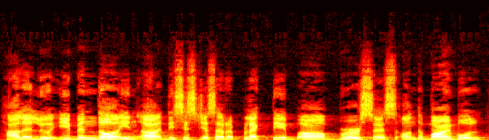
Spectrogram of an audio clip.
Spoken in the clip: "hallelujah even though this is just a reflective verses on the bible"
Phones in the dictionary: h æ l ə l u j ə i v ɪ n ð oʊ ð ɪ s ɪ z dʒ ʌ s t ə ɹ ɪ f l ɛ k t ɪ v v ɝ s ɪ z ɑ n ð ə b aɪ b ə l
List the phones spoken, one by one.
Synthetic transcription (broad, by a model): h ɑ l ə l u j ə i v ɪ n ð oʊ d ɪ s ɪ s dʒ ʌ s t ə ɹ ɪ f l ɛ k t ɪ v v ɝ s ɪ s ɑ n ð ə b aɪ b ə l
